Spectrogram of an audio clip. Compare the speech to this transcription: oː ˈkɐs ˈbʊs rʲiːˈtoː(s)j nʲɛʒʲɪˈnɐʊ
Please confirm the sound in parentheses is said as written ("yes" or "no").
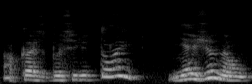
no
